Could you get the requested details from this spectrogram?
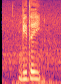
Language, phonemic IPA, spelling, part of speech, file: Tamil, /ʋɪd̪ɐɪ̯/, விதை, noun / verb, Ta-விதை.ogg
- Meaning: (noun) 1. seed 2. testicle; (verb) to sow seed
